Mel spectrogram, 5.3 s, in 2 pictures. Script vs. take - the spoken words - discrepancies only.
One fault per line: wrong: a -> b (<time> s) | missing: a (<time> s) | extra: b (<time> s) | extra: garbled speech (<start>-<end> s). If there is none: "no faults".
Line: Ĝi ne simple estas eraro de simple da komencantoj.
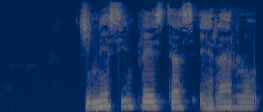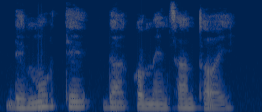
wrong: simple -> multe (3.0 s)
